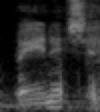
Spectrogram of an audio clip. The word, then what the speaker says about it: Banish: My guest name rhymes with Danish. His name is Carl Banish.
